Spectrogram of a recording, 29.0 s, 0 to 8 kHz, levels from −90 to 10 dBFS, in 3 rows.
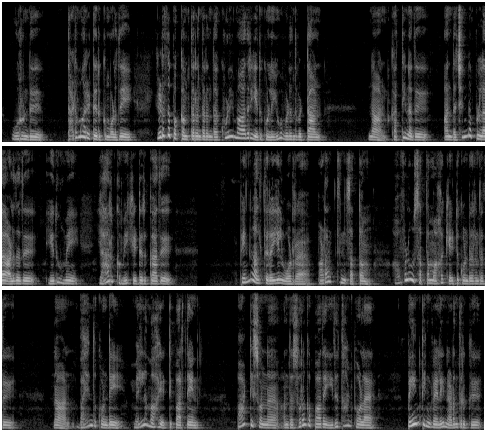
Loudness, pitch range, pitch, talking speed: -27 LUFS, 150-205 Hz, 165 Hz, 90 wpm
